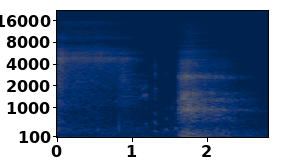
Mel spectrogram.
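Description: A deep breath: a soft, drawn-in inhale followed by a louder, breathy sighing exhale, heard alone.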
